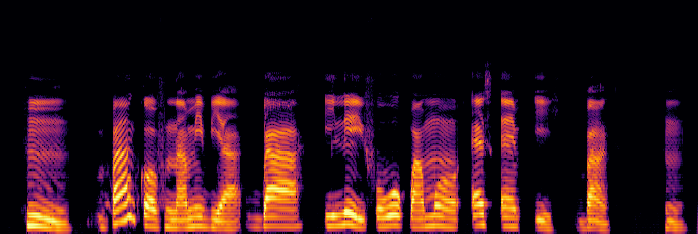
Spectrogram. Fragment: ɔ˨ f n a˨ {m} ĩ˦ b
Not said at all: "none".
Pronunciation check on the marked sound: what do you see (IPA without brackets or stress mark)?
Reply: m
